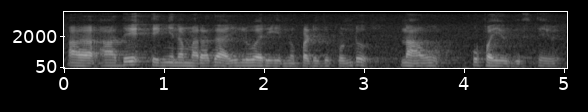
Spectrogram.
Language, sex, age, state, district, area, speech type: Kannada, female, 60+, Karnataka, Udupi, rural, spontaneous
